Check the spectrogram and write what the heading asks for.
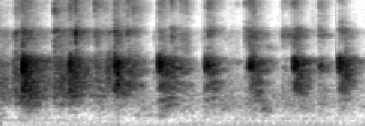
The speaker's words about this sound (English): Come on. Come on. i do it. i clap for that.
